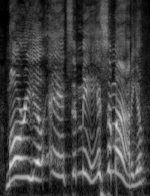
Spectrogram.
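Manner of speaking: high, loud Italian plumber voice; big cartoon Mario bit. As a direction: shout it like Mario himself. Mario voice joke.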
